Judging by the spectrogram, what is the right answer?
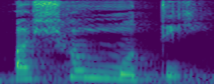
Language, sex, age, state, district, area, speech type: Bengali, female, 60+, West Bengal, Purulia, rural, read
